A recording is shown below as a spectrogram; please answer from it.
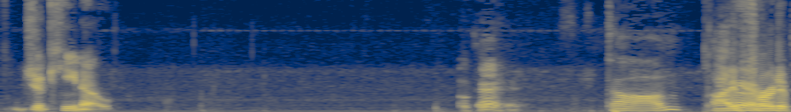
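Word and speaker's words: Giacchino: of space mountain his last name was actually pronounced jaquino okay tom i've heard it pronounced on television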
